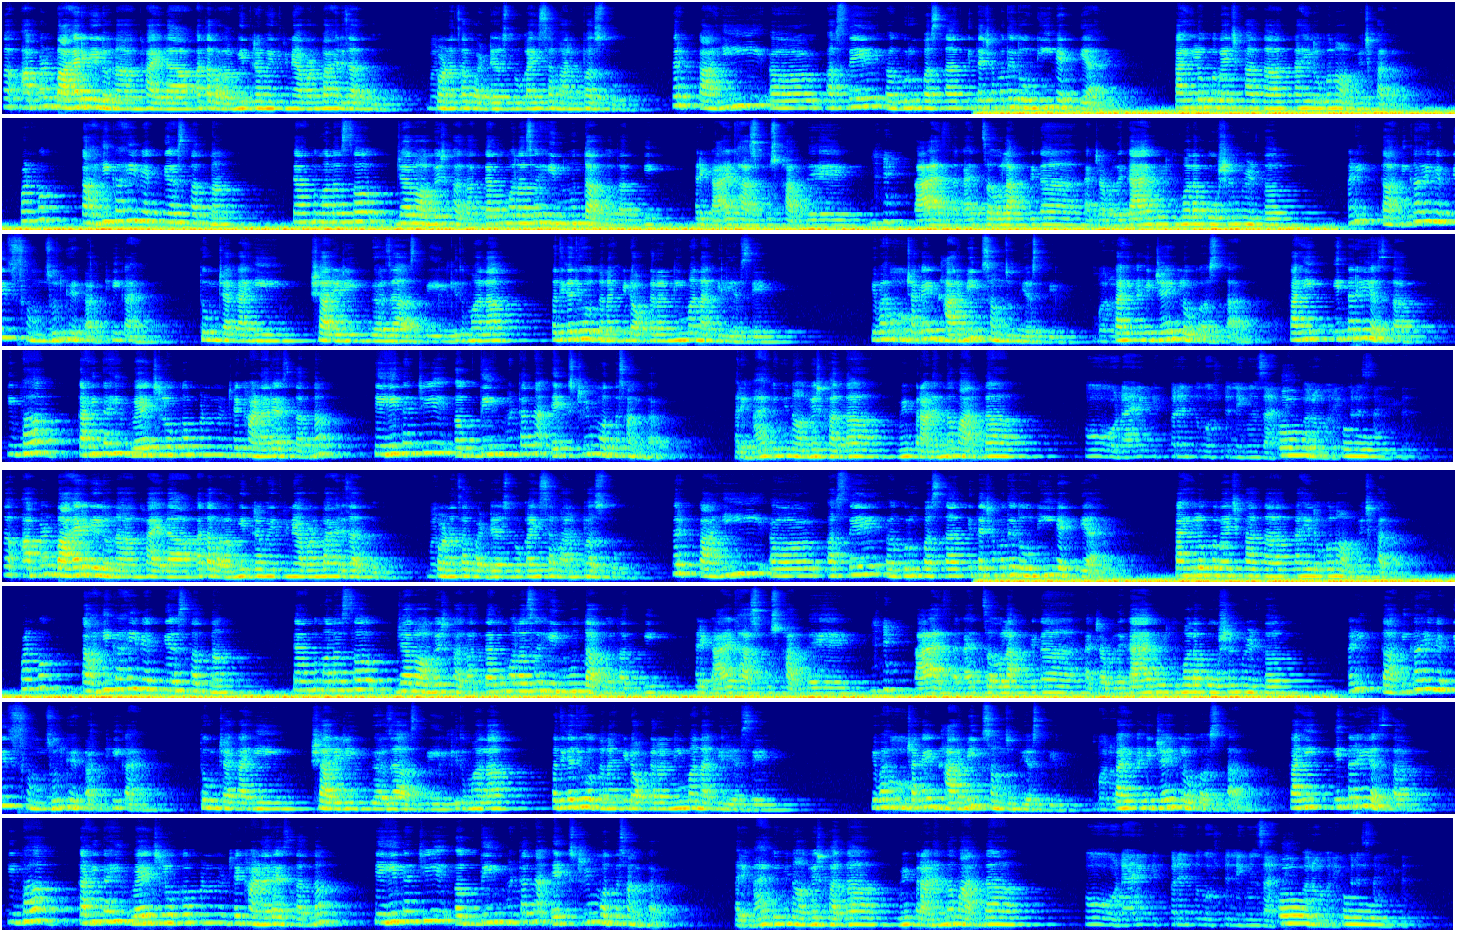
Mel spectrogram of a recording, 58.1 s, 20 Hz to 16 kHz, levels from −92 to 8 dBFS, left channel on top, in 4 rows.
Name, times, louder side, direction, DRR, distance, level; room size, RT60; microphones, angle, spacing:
voice 1, 0.0-3.8 4.3-6.2 6.7-11.1 11.7-14.0 14.7-15.0 15.3-16.8 17.4-21.0 21.5-23.0 23.7-27.3 28.0-30.5 31.0-31.9 32.1-34.1 34.6-36.8 37.7-39.6 40.2-41.5 41.9-43.1 43.6-44.0 44.4-46.8 47.3-50.1 50.9-53.7 56.3-57.4, right 1 dB, 30° left, -1 dB, 0.6 m, -32 dB
sound 1, 9.7-27.8, equal, 80° left, 1.0 m, -26 dB
voice 2, 37.9-38.4 40.0-40.3 54.4-55.0 55.3-56.3 56.6-57.7, equal, 10° right, -3 dB, 0.3 m, -45 dB
4.1 x 2.1 x 2.4 m, 0.85 s
head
